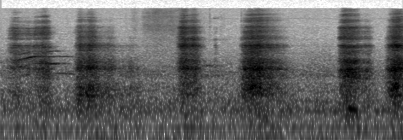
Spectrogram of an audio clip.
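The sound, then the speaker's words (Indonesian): A voice imitates short, shallow gasping breaths of sudden breathlessness, as when something is stuck in the throat: about six quick airy inhales in an uneven rhythm, fairly quiet, with no talking in between. “Seketika sesek napas. Napas gue tuh kayak bener-bener yang cuman”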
